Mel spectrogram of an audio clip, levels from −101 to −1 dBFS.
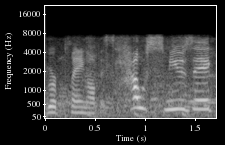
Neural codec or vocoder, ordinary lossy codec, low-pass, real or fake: none; Opus, 16 kbps; 7.2 kHz; real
